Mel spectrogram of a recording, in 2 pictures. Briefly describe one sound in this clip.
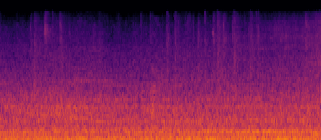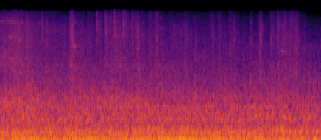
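A bus engine rumbles steadily while the bus moves.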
